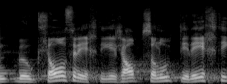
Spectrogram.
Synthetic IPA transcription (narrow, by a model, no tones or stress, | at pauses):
nʋøtʃoːsɾɪχt̪iɡɪʃɑpsolutːiɾɪχt̪i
